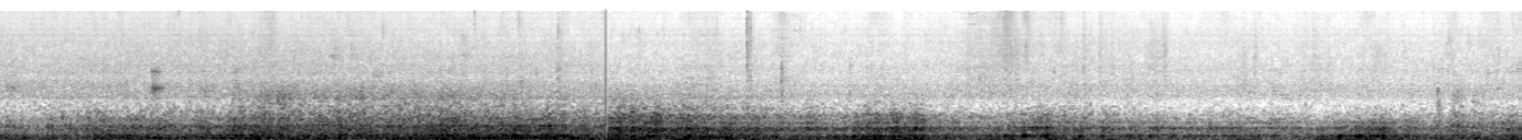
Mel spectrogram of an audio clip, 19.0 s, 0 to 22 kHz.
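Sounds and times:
rain ticking on window glass: 0.0 - 19.0
thunder rumbling: 0.0 - 19.0.

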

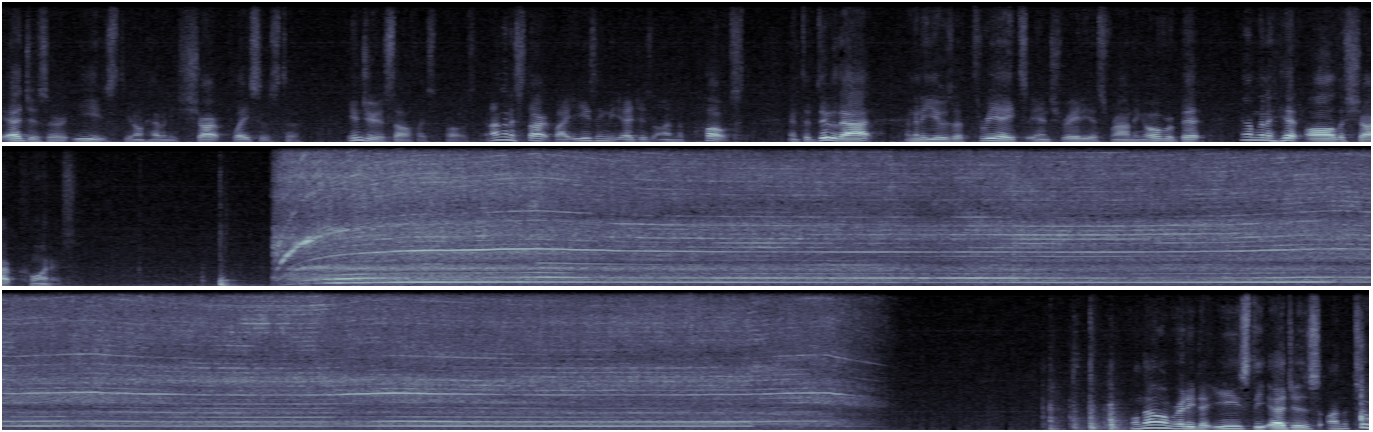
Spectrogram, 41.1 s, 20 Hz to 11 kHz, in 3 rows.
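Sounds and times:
router whining while cutting wood: 16.4 - 36.2.

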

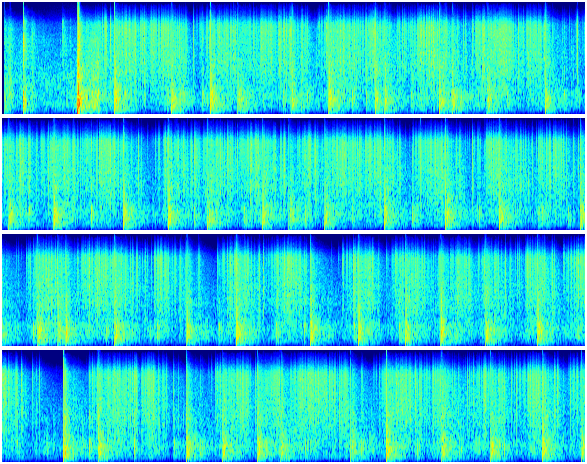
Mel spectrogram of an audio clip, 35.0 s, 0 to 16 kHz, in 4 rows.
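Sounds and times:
firework cake popping rapidly: 0.0 - 15.6.

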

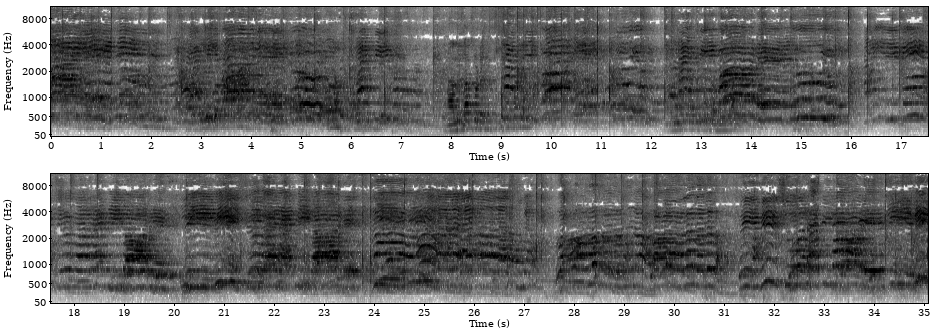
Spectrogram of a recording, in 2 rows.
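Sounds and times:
children singing in unison: 0.0 - 7.6, 9.7 - 35.0
hand claps: 14.1 - 18.6, 25.6 - 29.8.

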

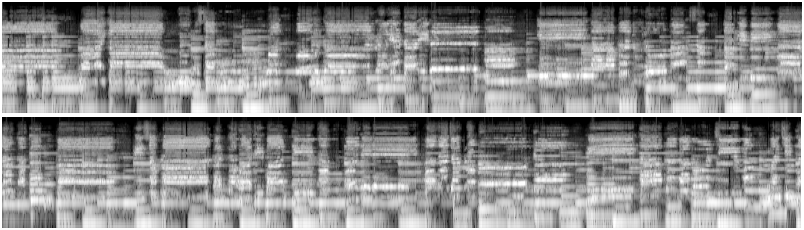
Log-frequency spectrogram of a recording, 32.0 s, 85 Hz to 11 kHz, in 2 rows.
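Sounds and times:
choir singing: 0.0 - 31.9
instrumental accompaniment: 0.0 - 31.9
steady bass line: 0.0 - 31.9.

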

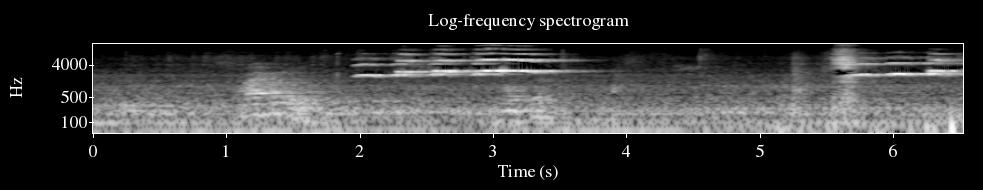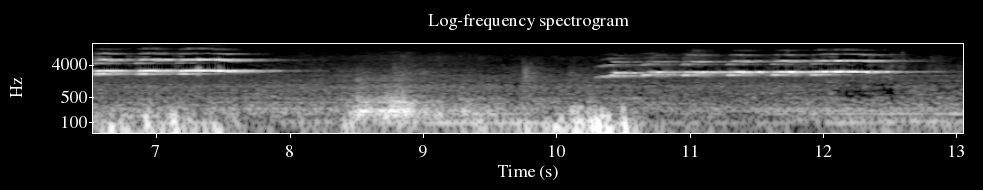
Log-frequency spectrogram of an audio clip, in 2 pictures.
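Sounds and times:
baby monkey high-pitched whining call: 5.6 - 8.1, 10.3 - 12.8.

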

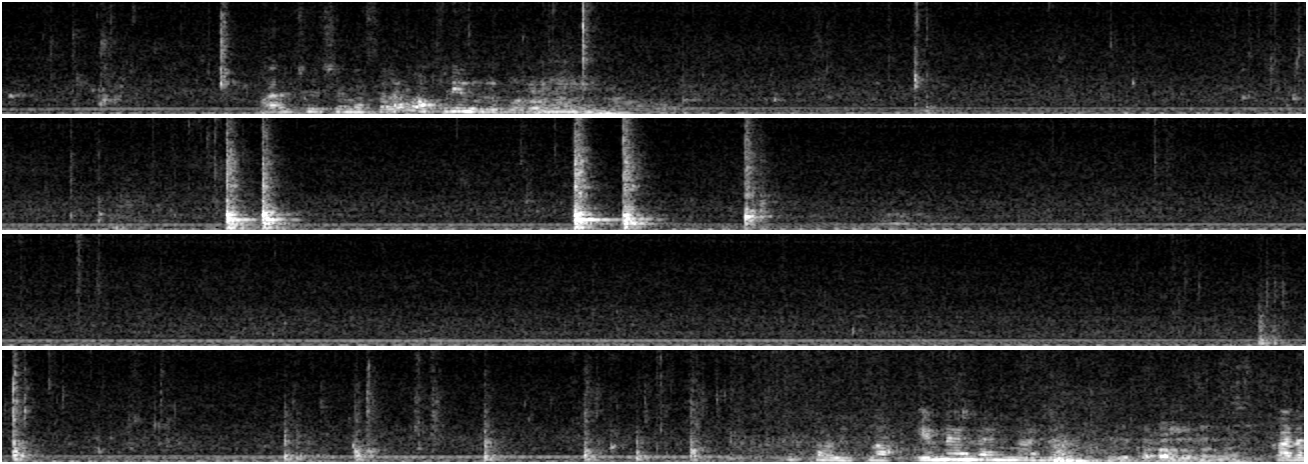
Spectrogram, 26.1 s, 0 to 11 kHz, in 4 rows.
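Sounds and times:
bowl clanking against metal pot: 7.6 - 8.1, 9.4 - 10.5
liquid sloshing in pot: 18.8 - 26.0.

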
